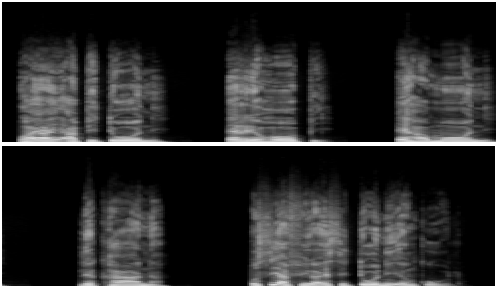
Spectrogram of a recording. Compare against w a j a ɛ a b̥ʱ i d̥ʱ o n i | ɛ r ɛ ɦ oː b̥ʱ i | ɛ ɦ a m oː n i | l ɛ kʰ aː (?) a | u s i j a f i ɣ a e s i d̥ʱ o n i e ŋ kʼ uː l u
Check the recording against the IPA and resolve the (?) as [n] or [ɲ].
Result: n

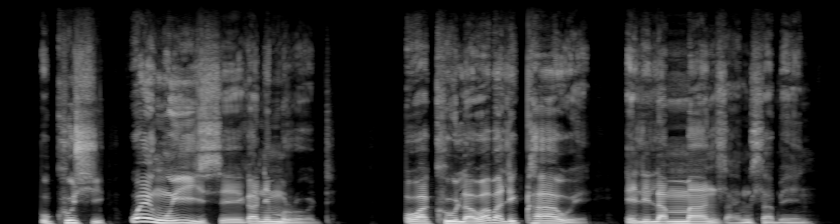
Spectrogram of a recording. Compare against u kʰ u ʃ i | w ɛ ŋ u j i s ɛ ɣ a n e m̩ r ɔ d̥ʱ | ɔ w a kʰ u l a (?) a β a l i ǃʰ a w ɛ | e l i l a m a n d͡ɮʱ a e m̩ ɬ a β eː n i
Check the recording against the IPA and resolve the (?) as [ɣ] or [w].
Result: w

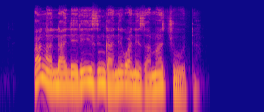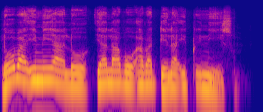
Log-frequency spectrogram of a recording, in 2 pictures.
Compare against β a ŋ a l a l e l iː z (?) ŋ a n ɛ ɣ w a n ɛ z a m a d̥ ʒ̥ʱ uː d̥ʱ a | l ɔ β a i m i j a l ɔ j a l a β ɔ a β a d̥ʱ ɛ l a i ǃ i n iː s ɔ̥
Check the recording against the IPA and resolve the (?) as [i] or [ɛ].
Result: i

